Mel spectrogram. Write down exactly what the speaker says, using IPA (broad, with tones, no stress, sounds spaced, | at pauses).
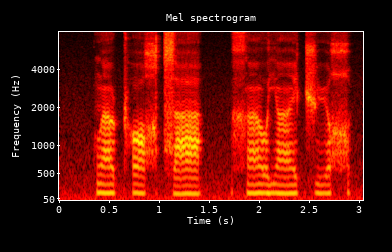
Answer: kʷ ã˧ o̯ ʈʰ ɔ˧ χ t͡s a˧ | x ɐ̃˧ o̯ j ɐ̃˧ e̯ t͡ʃ y˧ χ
